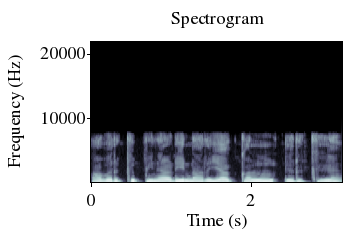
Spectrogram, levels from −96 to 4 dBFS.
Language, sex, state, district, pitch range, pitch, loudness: Tamil, male, Tamil Nadu, Nilgiris, 125-165 Hz, 145 Hz, -13 LUFS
